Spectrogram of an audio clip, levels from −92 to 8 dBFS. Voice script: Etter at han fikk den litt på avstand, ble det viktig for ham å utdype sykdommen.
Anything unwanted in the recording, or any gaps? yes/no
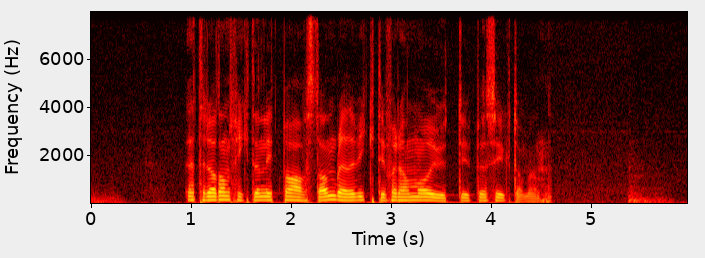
no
